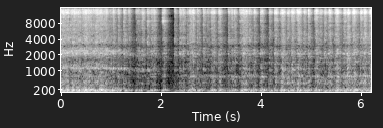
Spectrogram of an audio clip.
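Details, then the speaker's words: Austin's car being tuned, wideband off, low ignition timing yet earlier spark knock: uneven stumbling idle with lumpy pulses and dips, a cylinder dropping out; misfire, it won't even idle. "I don't have the wide band turned on, but yeah, it's got a miss somewhere. It won't even idle now."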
